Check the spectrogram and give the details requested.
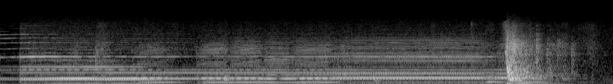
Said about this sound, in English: Later, he staggers into the darkened apartment, reaching unsteadily to the wall for a light switch. As he fumbles unsuccessfully, the door slams shut.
